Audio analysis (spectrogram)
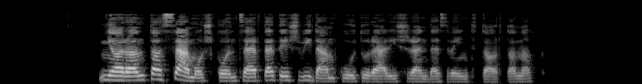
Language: Hungarian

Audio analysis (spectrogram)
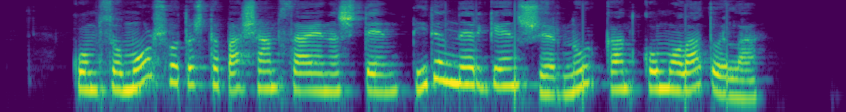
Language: Mari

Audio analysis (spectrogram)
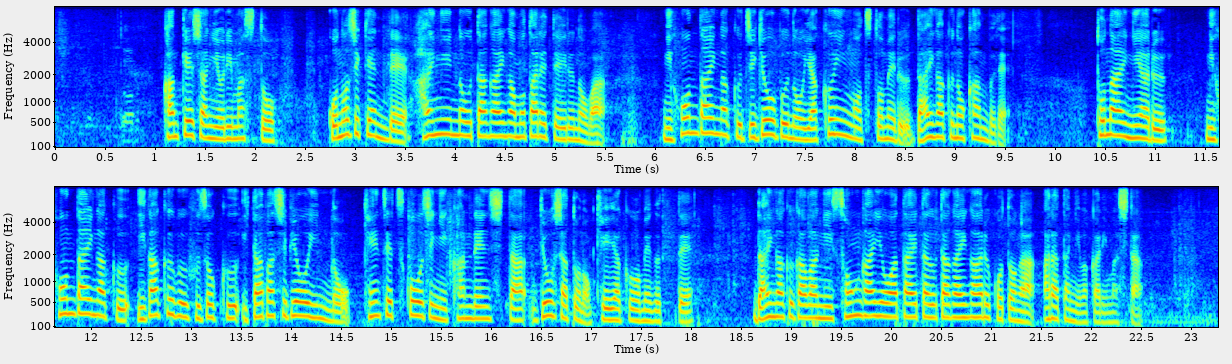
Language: Japanese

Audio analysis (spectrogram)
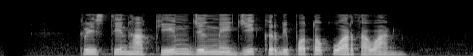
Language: Sundanese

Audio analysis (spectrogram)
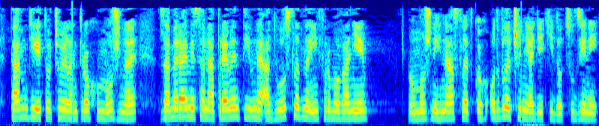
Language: Slovak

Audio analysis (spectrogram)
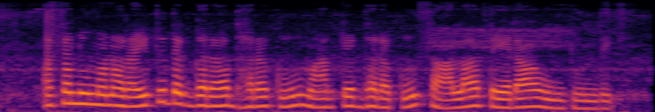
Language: Telugu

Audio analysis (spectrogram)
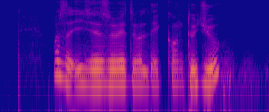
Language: English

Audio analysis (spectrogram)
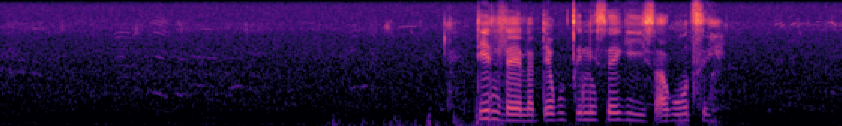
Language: Swati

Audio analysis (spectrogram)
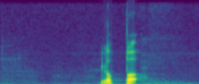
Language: Norwegian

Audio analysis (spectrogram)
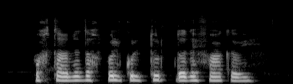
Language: Pashto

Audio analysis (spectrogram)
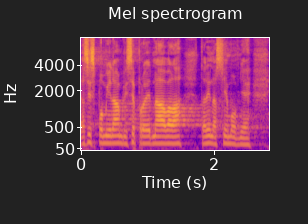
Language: Czech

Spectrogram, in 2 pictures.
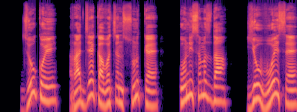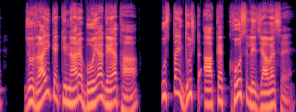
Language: Haryanvi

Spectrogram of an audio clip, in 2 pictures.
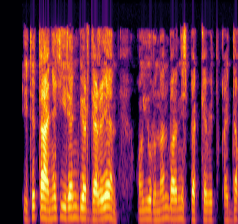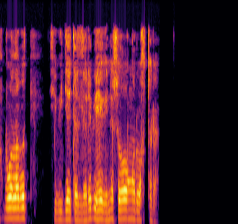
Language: Yakut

